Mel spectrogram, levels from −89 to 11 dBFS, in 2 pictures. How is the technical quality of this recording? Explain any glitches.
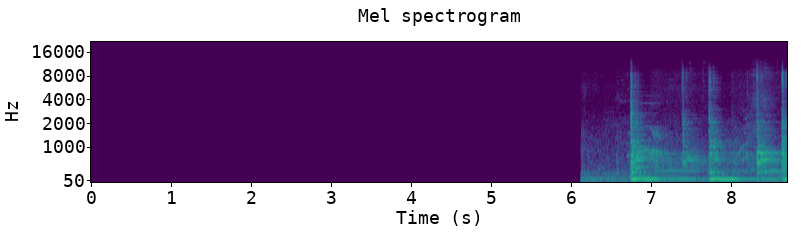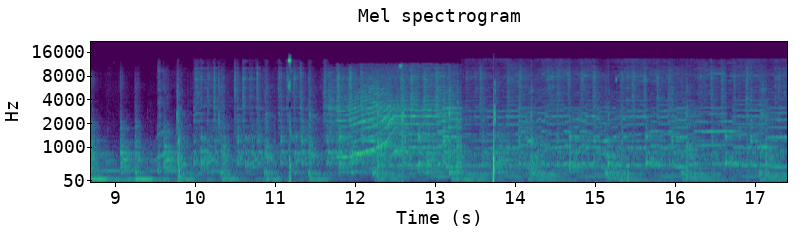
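The recording has clear technical problems: a rushed stretch, a spell of duller tone, and a string of short digital blips.

Corrupt frame decoded: Six brief chirps or noise bursts occur at 6.56–6.59 s, 9.78–9.83 s, 11.14–11.21 s, 12.55–12.60 s, 13.72–13.75 s and 15.25–15.42 s. The first is faint, at about -35 dBFS. The one at 15.25 s sits around -20 dBFS, those at 9.78 and 12.55 s near -10 dBFS, and those at 11.14 and 13.72 s loudest, near -5 dBFS. In each case damaged bits in a few compressed frames (several in the last) were decoded anyway. The misread data put energy at the wrong frequencies for roughly the span of those frames.

Time-stretched section: From 8.78 to 11.56 s the pace jumps to about 1.7 times normal while the pitch stays put, so the audio sounds clipped and hurried. This is likely processing that squeezed the section to fit a shorter length, keeping pitch steady by dropping short slices of the waveform.

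Input switched to a poorer device: Between 11.66 and 13.33 s the sound abruptly turns duller and boxier, with no gap at the change. The level shifts by roughly 5 dB. A faint new noise floor appears far below the signal. The likely cause is the system briefly changing to a lower-grade input, such as a different microphone or a headset's call mode, with a narrower band and a different tone and gain.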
